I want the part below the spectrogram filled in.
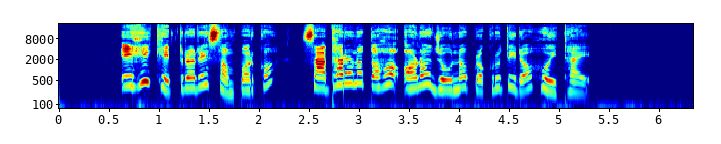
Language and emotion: Odia, neutral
